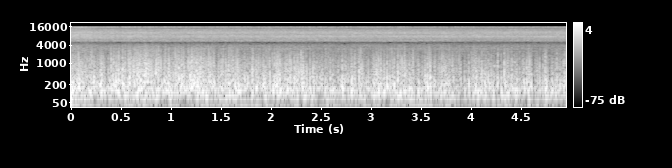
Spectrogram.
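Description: A loud, steady rushing hiss that starts suddenly and holds even throughout, like steam venting or water running hard.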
